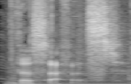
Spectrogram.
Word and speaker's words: Thesephist: You may know him as Thesephist, or T-H-E-S-E-P-H-I-S-T. I think it's Thesephist. Linus, how do you say that? – The Cephist, as in the English article, and then Cephist.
